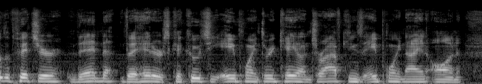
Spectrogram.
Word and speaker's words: Kikuchi: mariners at the athletics you say kikuchi i say kakuchi because that's how you pronounce it up against frankie mantis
